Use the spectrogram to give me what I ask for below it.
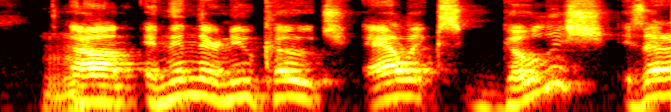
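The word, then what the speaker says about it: Alex Golesh: And then their new coach, Alex Golish, is that how you say it?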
